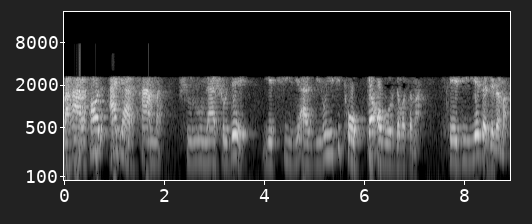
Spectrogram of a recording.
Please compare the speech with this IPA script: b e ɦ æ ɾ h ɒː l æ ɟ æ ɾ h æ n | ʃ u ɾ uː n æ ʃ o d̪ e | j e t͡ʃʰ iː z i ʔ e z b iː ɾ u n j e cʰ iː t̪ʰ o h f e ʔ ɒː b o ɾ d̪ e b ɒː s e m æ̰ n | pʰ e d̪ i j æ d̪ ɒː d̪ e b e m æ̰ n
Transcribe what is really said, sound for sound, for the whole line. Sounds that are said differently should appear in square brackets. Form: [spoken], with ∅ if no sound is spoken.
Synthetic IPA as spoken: b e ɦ æ ɾ h ɒː l æ ɟ æ ɾ h æ [m] | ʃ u ɾ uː n æ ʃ o d̪ e | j e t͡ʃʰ iː z [iː] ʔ [æ] z b iː ɾ u n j e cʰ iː t̪ʰ o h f e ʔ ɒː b o ɾ d̪ e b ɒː s e m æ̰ n | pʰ e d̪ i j [e] d̪ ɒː d̪ e b e m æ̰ n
